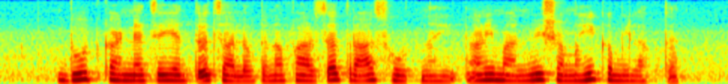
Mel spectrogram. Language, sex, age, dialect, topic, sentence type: Marathi, female, 41-45, Standard Marathi, agriculture, statement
